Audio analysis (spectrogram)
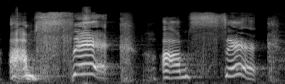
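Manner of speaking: high, loud holler of a sick man; imitated hollering. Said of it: "standing there hollering at his girlfriend".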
